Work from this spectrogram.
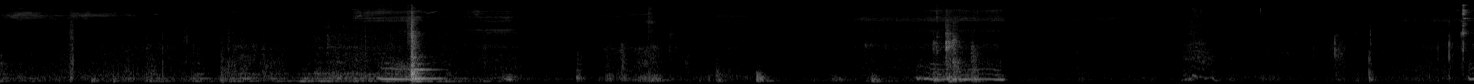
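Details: Dog asleep and snoring in uneven bursts, with a loud snorting breath near four seconds, another around nine, and soft breathing noises between.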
